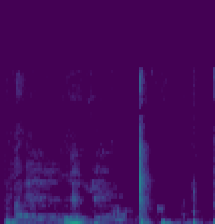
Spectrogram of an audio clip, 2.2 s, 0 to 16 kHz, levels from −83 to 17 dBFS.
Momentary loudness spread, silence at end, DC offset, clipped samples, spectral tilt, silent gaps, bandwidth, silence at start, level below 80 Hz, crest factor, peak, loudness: 18 LU; 0 s; under 0.1%; under 0.1%; -5 dB/octave; none; 11.5 kHz; 0.05 s; -72 dBFS; 32 dB; -12 dBFS; -41 LUFS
